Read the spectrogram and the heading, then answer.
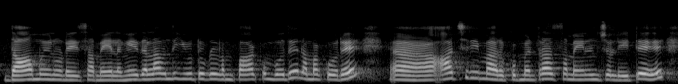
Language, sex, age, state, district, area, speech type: Tamil, female, 30-45, Tamil Nadu, Tiruppur, urban, spontaneous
